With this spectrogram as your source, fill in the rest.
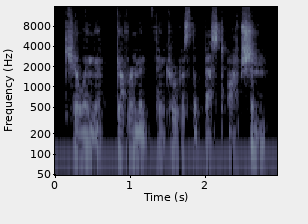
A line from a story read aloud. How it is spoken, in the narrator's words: Her voice was tight as she asked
